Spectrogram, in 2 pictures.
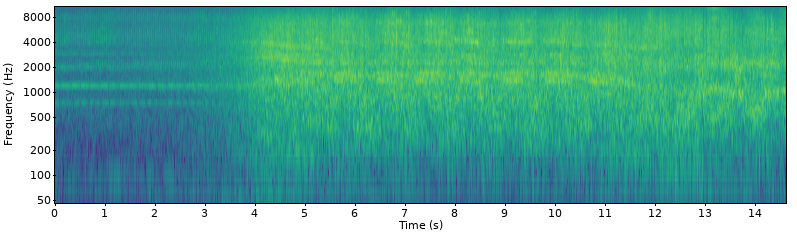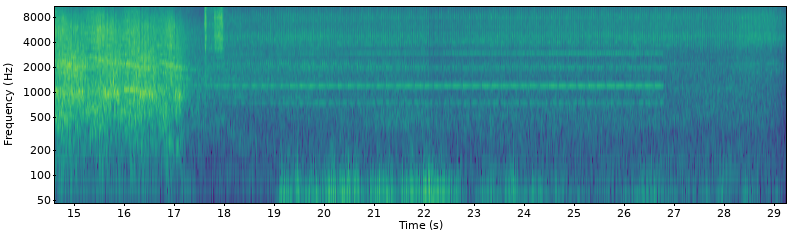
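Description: Dutch level-crossing warning bell ringing steadily, then a yellow-and-blue NS double-deck electric train passing at speed from about four seconds in, its wheel and rail noise covering the bell for some thirteen seconds before cutting off abruptly. The bell rings on, with a low rumble for a few seconds, and stops near the end as the barriers lift.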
